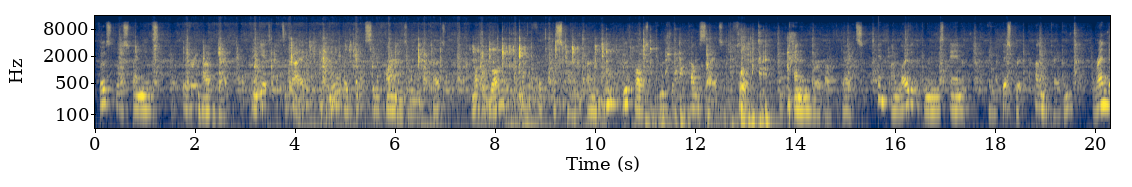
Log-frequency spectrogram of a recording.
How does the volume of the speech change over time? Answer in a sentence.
The volume of the speech stays about the same.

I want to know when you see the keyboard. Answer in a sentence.
You can hear the keyboard from 2.9 to 13.6 s.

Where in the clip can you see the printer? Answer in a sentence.
You can hear the printer from 0.0 to 20.2 s.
